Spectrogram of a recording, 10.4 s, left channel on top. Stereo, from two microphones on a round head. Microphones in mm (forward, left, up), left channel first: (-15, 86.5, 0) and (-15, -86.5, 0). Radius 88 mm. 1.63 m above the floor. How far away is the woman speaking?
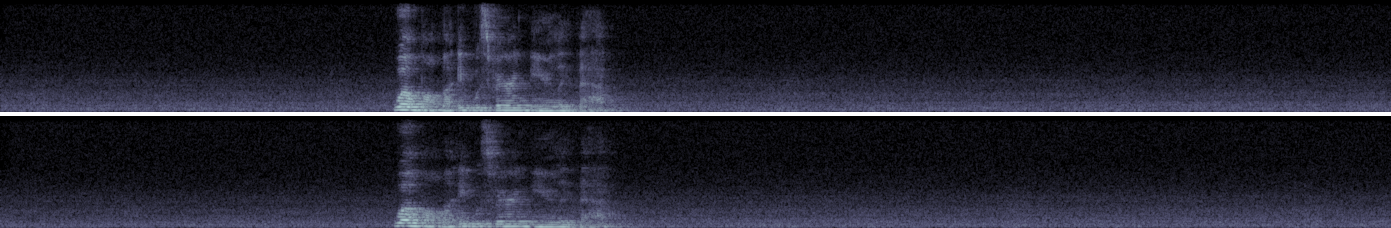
About 0.6 m.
